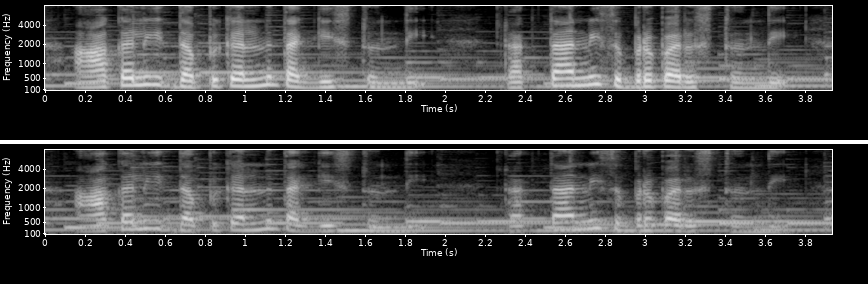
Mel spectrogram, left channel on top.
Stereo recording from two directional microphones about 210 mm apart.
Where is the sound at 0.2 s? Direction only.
40° left (ahead or behind).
